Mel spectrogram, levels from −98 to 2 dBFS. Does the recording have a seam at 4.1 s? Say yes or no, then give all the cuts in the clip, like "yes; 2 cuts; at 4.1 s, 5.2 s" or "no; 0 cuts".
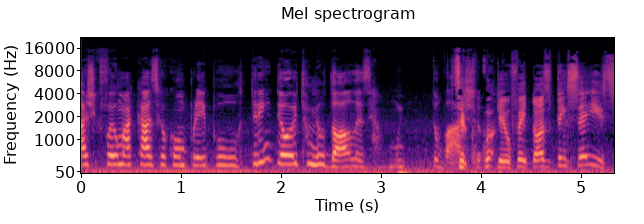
yes; 1 cut; at 4.1 s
